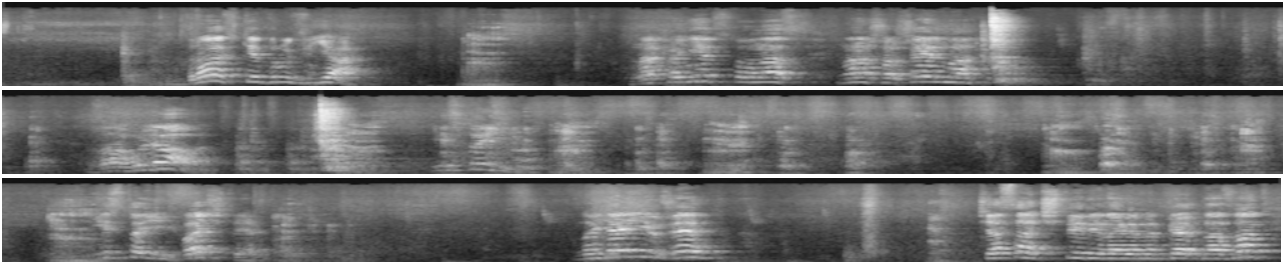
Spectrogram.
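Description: A man talks loudly and with animation close by.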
